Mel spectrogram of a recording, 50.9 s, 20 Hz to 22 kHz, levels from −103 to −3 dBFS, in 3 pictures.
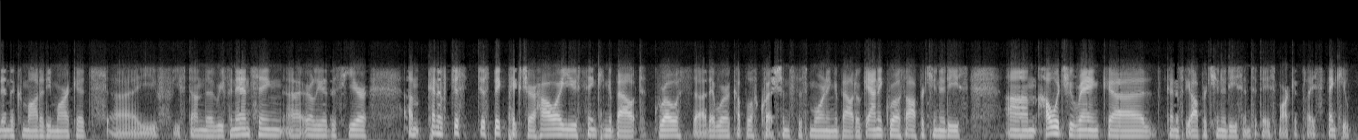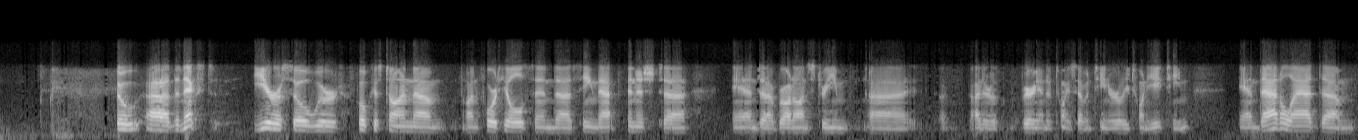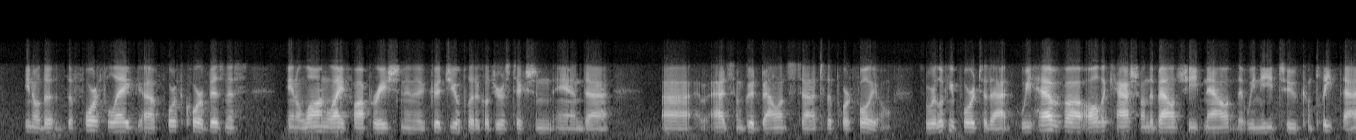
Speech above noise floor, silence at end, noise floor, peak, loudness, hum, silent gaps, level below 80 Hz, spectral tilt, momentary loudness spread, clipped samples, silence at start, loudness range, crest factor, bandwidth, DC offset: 32 dB; 0 s; -62 dBFS; -6 dBFS; -29 LUFS; none; none; -66 dBFS; -6.5 dB/octave; 13 LU; under 0.1%; 0 s; 7 LU; 24 dB; 7.8 kHz; under 0.1%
